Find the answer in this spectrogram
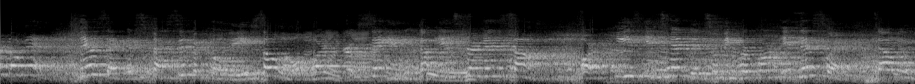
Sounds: speech

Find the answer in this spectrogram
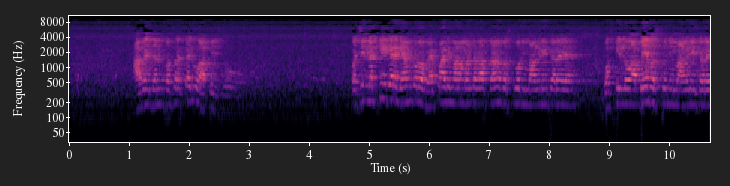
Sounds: narration, male speech, speech

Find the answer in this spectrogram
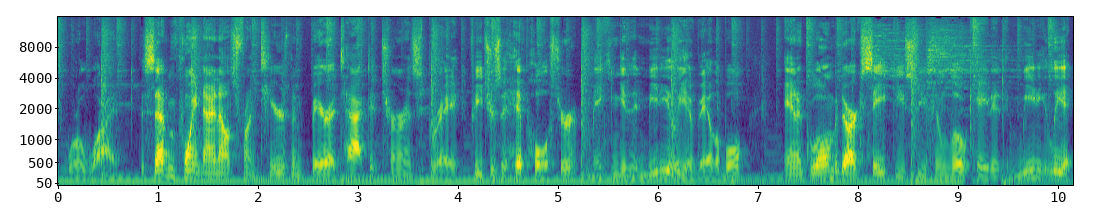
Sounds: speech, music

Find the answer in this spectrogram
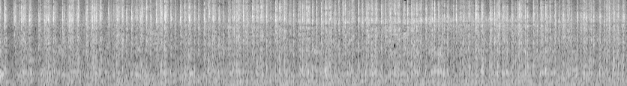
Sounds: speech, idling, vehicle, aircraft

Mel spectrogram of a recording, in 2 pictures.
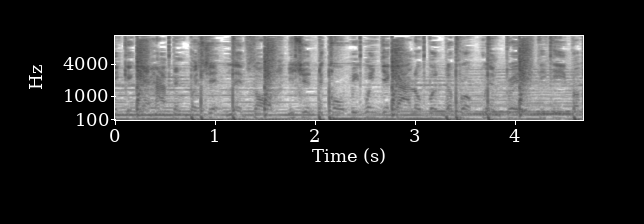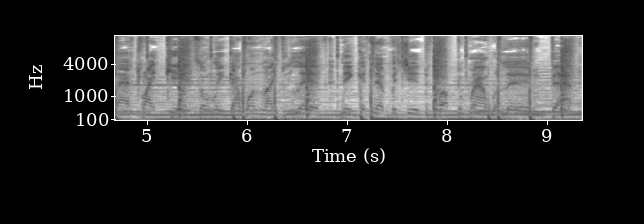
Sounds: music

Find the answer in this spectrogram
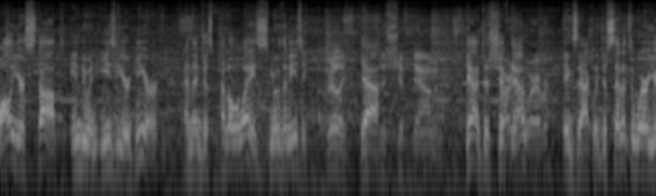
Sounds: speech, music

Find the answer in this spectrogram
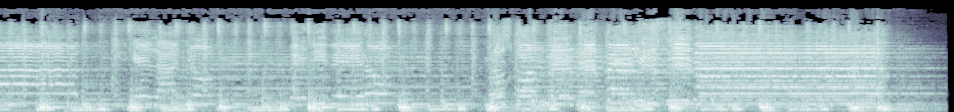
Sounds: jingle (music), music

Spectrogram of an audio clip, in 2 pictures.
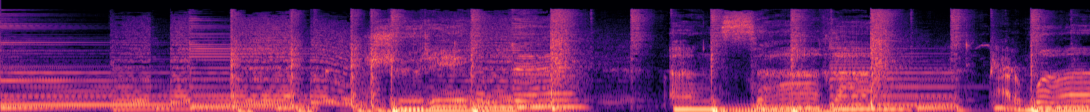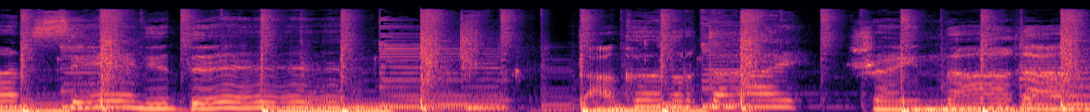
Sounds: music

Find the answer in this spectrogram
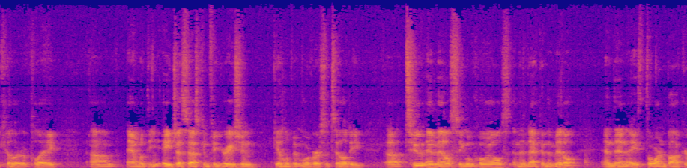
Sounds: speech

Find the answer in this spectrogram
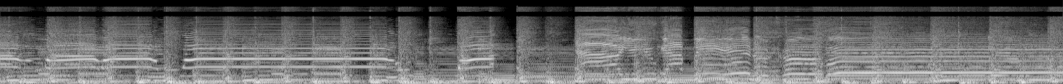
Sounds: music, rock and roll

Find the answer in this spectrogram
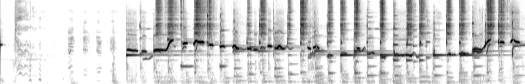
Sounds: speech, bowed string instrument, music, musical instrument

